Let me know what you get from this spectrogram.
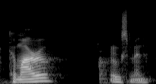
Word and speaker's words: Kamaru Usman: Kamaru? – Usman.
